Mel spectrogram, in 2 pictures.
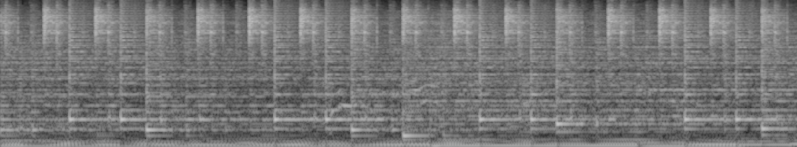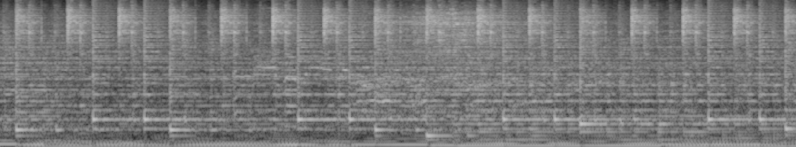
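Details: Loud electronic dance music with heavy bass and driving drums plays without pause.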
